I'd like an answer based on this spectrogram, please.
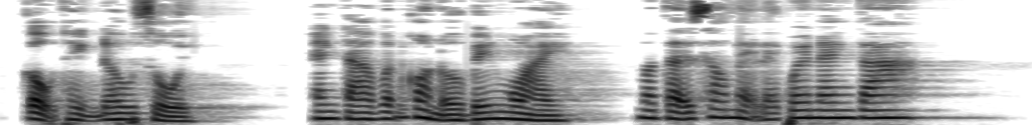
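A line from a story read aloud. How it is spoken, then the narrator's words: Said with a sigh. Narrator (Vietnamese): thở dài nói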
